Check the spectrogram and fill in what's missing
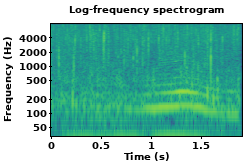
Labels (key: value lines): label: biophony
recorder: SoundTrap 300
